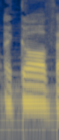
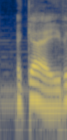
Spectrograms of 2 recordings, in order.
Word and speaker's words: agave: Oh, you said that the posh Spanish way, agave. I always thought it was agave.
